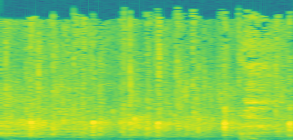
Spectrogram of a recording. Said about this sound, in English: Somebody clap your hands and shout yes!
